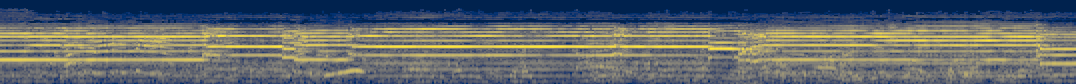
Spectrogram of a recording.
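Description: Bagpipes playing a slow, hymn-like tune: long held melody notes that change every second or few over a steady drone.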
